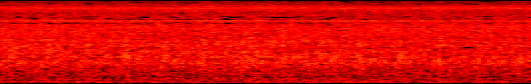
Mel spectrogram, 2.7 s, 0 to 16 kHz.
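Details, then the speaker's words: GMC XUV from Copart, 12k miles after rebuild, earlier bad-lifter tick possibly from low oil, cold weather: a steady, even V8 idle with low rumble and no top-end tapping; lifter tick gone for now. "now she looks like she's running good and I really don't have that lifter tick now"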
